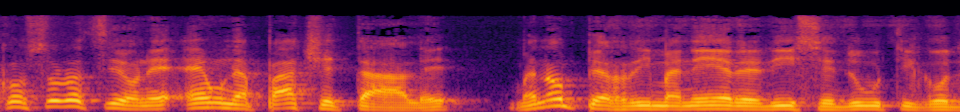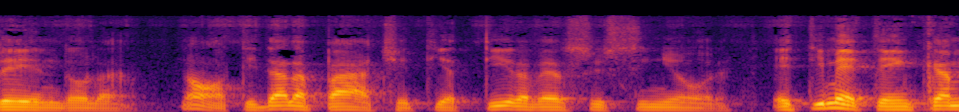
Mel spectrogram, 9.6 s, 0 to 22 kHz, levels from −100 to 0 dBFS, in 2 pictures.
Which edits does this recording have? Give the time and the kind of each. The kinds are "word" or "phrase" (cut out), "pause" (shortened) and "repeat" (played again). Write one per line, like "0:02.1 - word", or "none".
0:02.4 - pause
0:05.6 - pause
0:08.5 - pause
